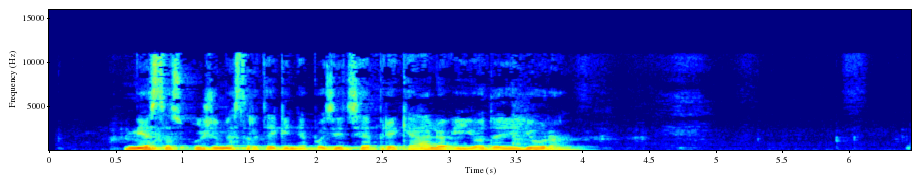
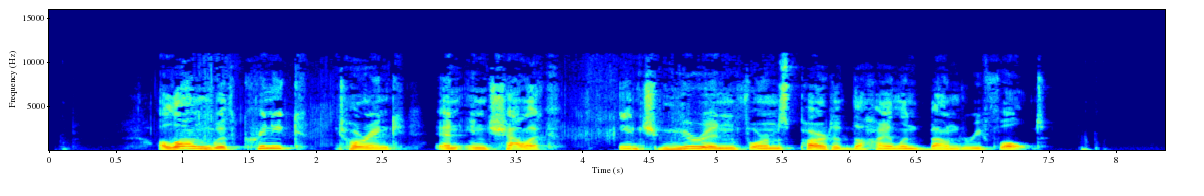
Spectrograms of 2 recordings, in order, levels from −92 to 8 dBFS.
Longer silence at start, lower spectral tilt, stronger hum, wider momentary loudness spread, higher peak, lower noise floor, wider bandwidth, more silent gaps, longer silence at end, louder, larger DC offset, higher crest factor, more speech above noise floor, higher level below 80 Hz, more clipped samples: second, 0.55 s vs 0.8 s; about the same, -7 dB/octave vs -6.5 dB/octave; neither; about the same, 8 LU vs 9 LU; about the same, -4 dBFS vs -4 dBFS; about the same, -74 dBFS vs -75 dBFS; about the same, 11.5 kHz vs 11 kHz; neither; first, 2.5 s vs 0.6 s; about the same, -23 LUFS vs -22 LUFS; neither; about the same, 20 dB vs 18 dB; about the same, 52 dB vs 54 dB; about the same, -64 dBFS vs -62 dBFS; neither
